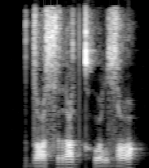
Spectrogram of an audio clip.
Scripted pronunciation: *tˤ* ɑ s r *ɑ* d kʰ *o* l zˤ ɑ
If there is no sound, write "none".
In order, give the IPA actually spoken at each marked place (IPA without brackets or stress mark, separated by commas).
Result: d, ɑ, o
